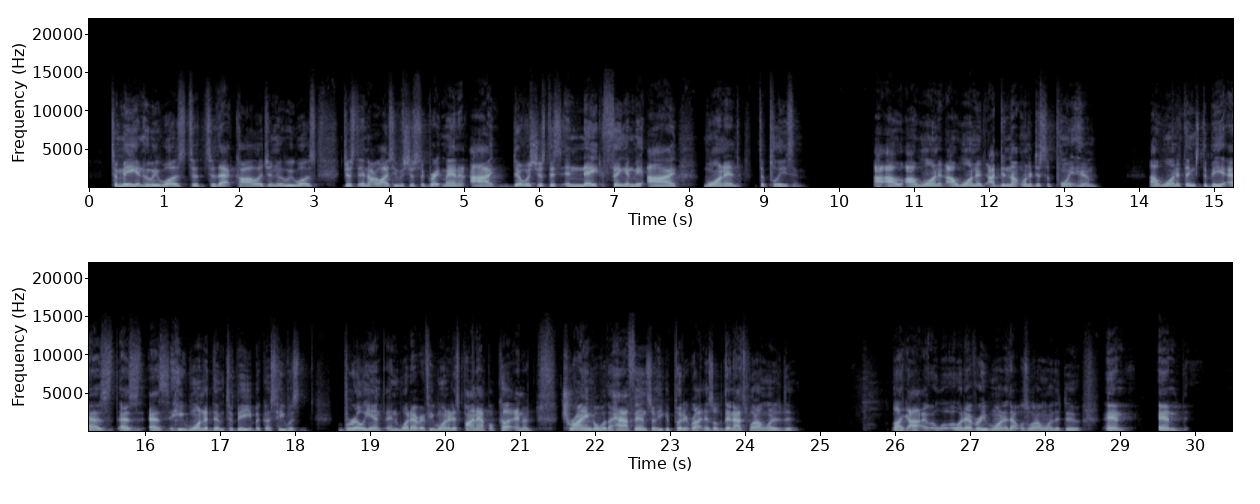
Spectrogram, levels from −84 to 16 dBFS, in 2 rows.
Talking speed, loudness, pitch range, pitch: 220 wpm, -24 LUFS, 145-160 Hz, 155 Hz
